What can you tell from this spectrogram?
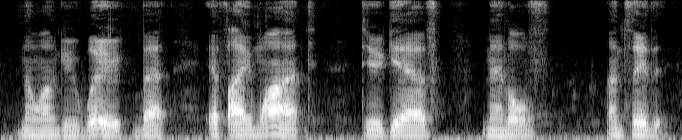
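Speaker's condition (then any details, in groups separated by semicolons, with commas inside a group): Cerebral palsy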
